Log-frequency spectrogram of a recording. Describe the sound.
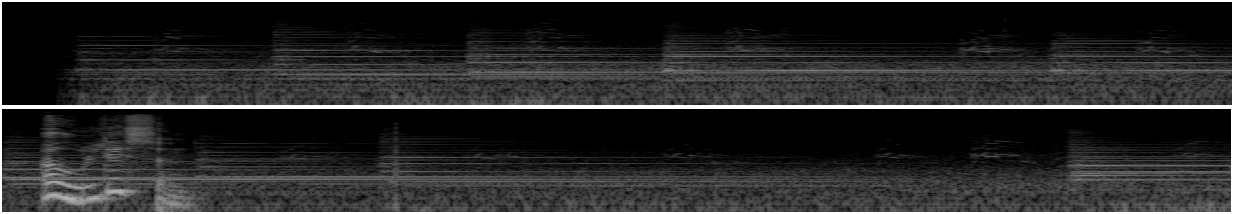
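Big Ben, the large clock tower bell in London, strikes three o'clock in a steady series of deep, resonant strikes, each leaving a long humming tone. Someone speaks briefly partway through.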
